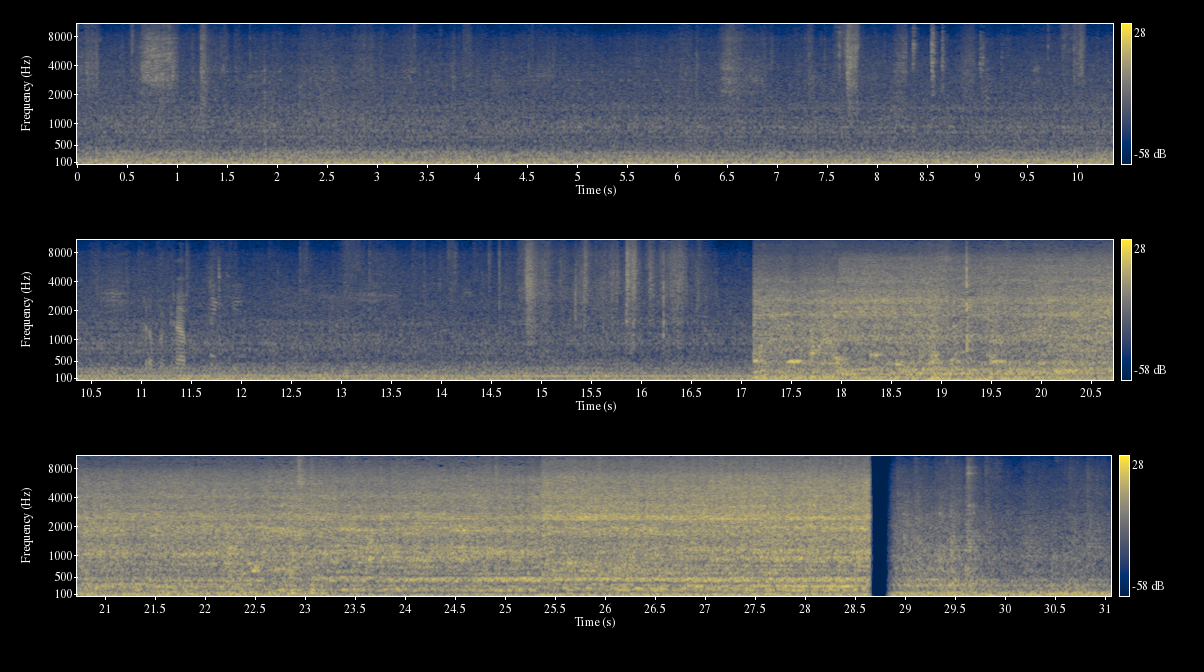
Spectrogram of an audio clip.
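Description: Inside a sleeper train carriage: a steady low rumble with light clicks and rattles. After a cut about halfway through, the train's running noise turns louder and fuller. It cuts out briefly near the end.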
